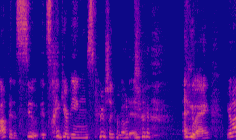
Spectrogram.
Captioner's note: all laugh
